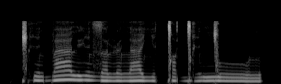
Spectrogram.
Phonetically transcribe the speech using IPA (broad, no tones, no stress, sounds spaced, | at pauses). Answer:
ǁʰ i l b æː l j i l z ə l ɭ ɪ l æ ʎ ɪ ǀ ʌ ɡ͡ǀ i l ŋ͡ǀ uː l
